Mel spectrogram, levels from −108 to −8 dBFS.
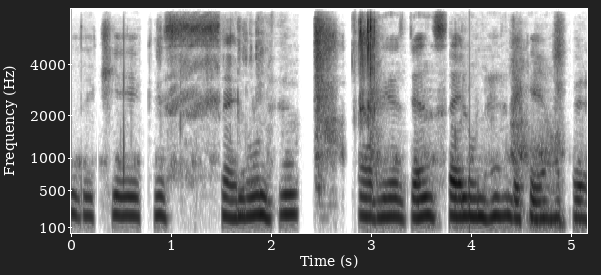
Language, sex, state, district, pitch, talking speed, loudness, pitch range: Hindi, female, Bihar, Muzaffarpur, 205 Hz, 150 wpm, -23 LUFS, 195-215 Hz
